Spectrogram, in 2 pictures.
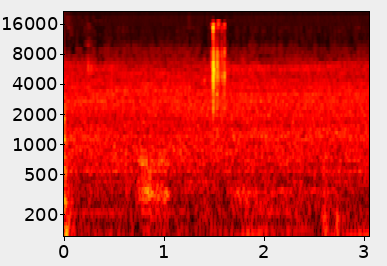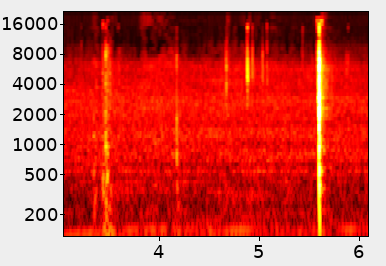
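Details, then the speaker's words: Sony Zeiss 16-35 f4 lens after repair replacing second light shield ring and second group assembly: autofocus on white wall nearly silent, faint ticks and one click, no grinding; fixed. "i think it's good i don't even hear anything when it's focusing anymore"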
